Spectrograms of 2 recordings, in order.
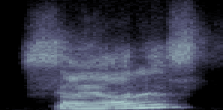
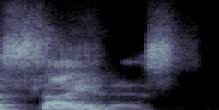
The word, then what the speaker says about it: psionist: very he was a psionist ms santa right sianist yeah scientist how do you say that word mike i don't know p-s-i-o-n-i-s-t scionist yeah not a scientist that's not no yes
